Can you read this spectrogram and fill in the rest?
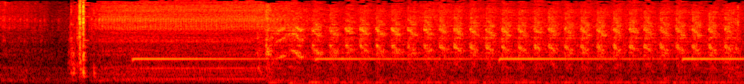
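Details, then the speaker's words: Old four-wheel-drive Caravan, cold start in snow after a used part went in and fuel was added: a chime, then the starter turns over steadily for several seconds without firing; it cranks but will not start. "How could it run fine last year and not this year?"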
